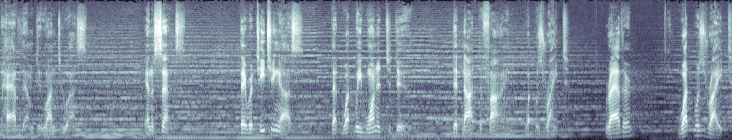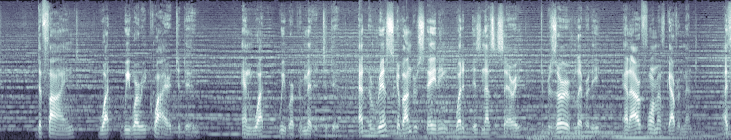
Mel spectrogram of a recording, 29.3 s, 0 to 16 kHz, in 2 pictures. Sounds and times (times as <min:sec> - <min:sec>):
Male speech, man speaking: 0:00.0 - 0:01.7, 0:02.9 - 0:03.7, 0:04.8 - 0:06.0, 0:06.6 - 0:08.2, 0:09.1 - 0:11.4, 0:12.1 - 0:12.7, 0:13.6 - 0:14.7, 0:15.4 - 0:18.6, 0:19.5 - 0:29.2
Music: 0:00.0 - 0:29.2
Narration, monologue: 0:00.0 - 0:29.2.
